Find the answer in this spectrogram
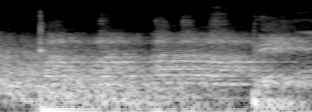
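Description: Dramatic background score with choir-like voices over a low sustained drone, ending in a sharp hit just before the end.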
